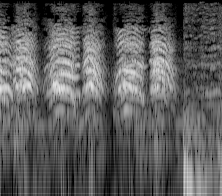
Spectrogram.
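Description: A crowd of children chants loudly in four rhythmic, high-pitched bursts, cheering for a contestant representing team Feijão in a school quiz game, before a single adult voice starts speaking at the end.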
